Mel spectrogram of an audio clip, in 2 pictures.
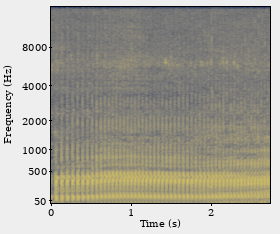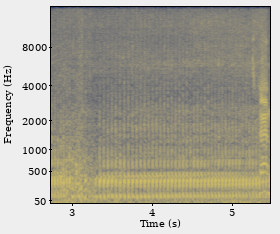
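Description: A Kawasaki KLR650 motorcycle engine chugs loudly and close, its steady thumping idle pulses turning briefly rougher as the bike turns around, then settling back to the same even beat.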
